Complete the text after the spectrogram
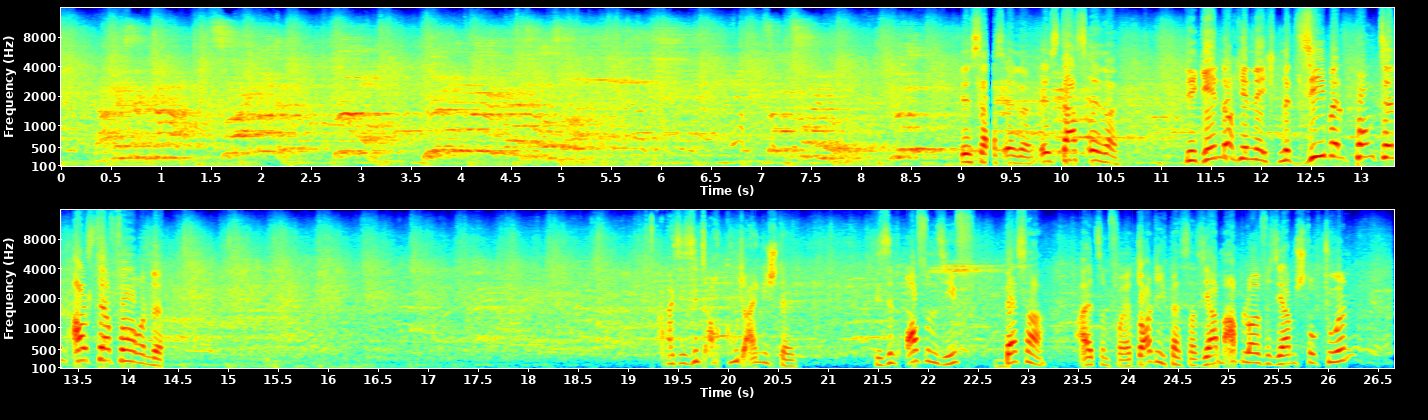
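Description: A crowd murmurs in a large echoing hall.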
